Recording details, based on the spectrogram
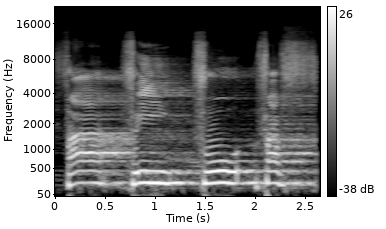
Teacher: bibir bawah bagian dalam mengenai ujung gigi depan atas menjadi makhrajnya fa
